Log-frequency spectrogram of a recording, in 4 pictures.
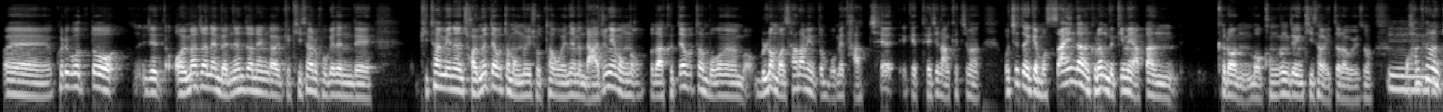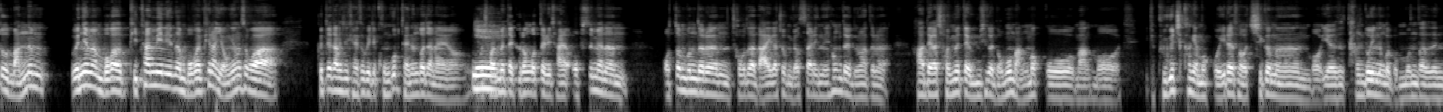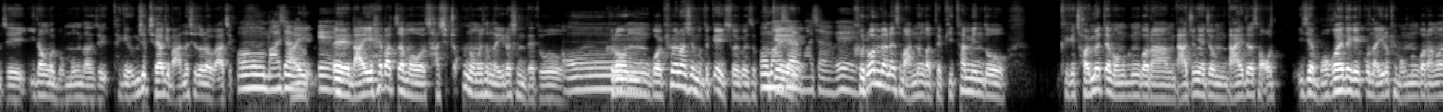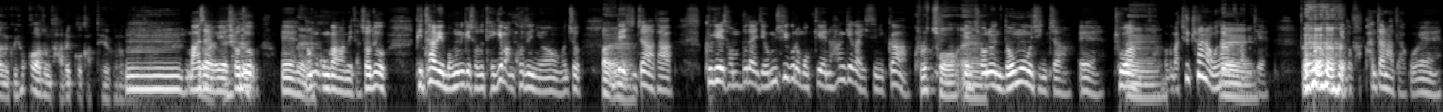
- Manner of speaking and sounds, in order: laugh; other background noise; tapping; laugh
- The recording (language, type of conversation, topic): Korean, unstructured, 건강한 식습관을 꾸준히 유지하려면 어떻게 해야 할까요?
